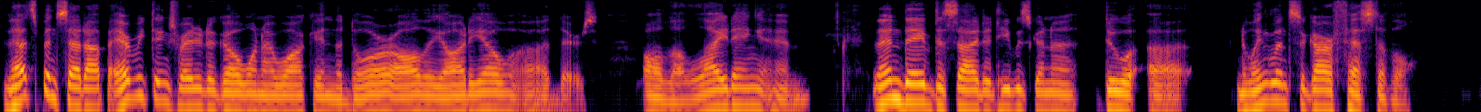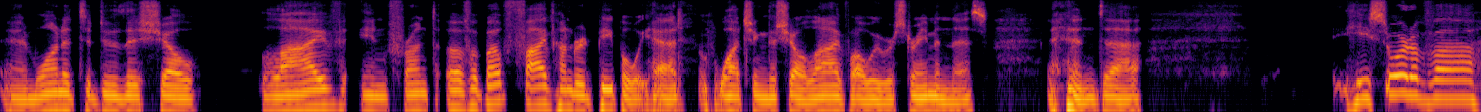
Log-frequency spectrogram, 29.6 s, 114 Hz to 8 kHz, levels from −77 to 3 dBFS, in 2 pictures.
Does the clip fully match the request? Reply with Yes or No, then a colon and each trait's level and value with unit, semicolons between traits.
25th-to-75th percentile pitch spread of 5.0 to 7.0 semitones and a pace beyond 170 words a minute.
No: wide, 5.6 semitones; slow, 135 wpm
